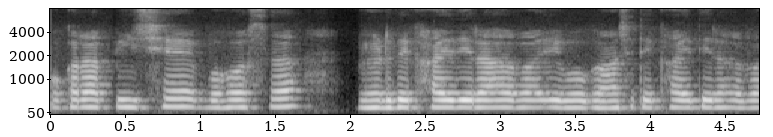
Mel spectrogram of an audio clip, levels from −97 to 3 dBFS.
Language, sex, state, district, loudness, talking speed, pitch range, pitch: Bhojpuri, female, Uttar Pradesh, Ghazipur, -16 LUFS, 190 wpm, 200-210 Hz, 205 Hz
